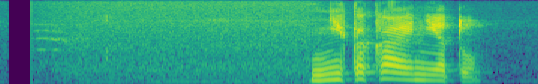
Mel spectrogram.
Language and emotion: Russian, angry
